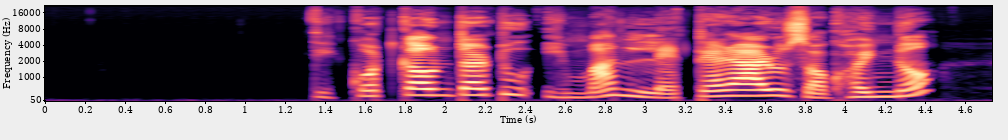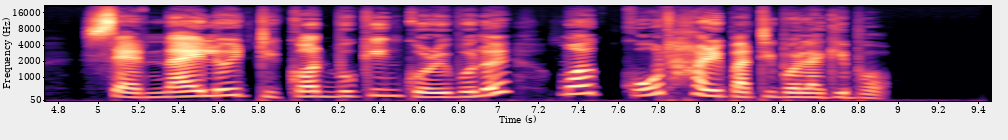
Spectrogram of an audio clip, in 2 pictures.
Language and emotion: Assamese, disgusted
